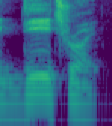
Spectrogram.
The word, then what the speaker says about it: Detroit: I always say Detroit. D as in the D, not duh.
